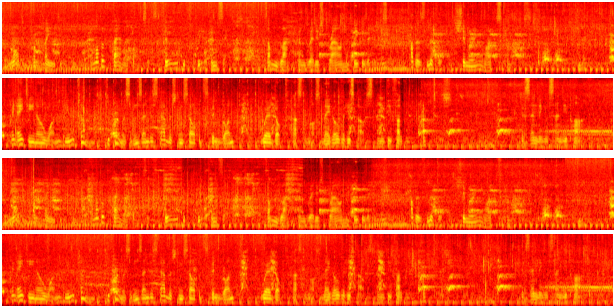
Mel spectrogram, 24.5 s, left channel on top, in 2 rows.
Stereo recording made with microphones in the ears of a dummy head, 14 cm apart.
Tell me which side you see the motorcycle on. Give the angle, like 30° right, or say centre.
10° left.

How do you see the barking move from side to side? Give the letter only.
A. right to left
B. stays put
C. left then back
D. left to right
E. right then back
C.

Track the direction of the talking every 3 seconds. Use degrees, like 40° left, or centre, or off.
70° left, 70° left, 70° left, 70° left, 30° left, centre, 60° left, 70° left.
